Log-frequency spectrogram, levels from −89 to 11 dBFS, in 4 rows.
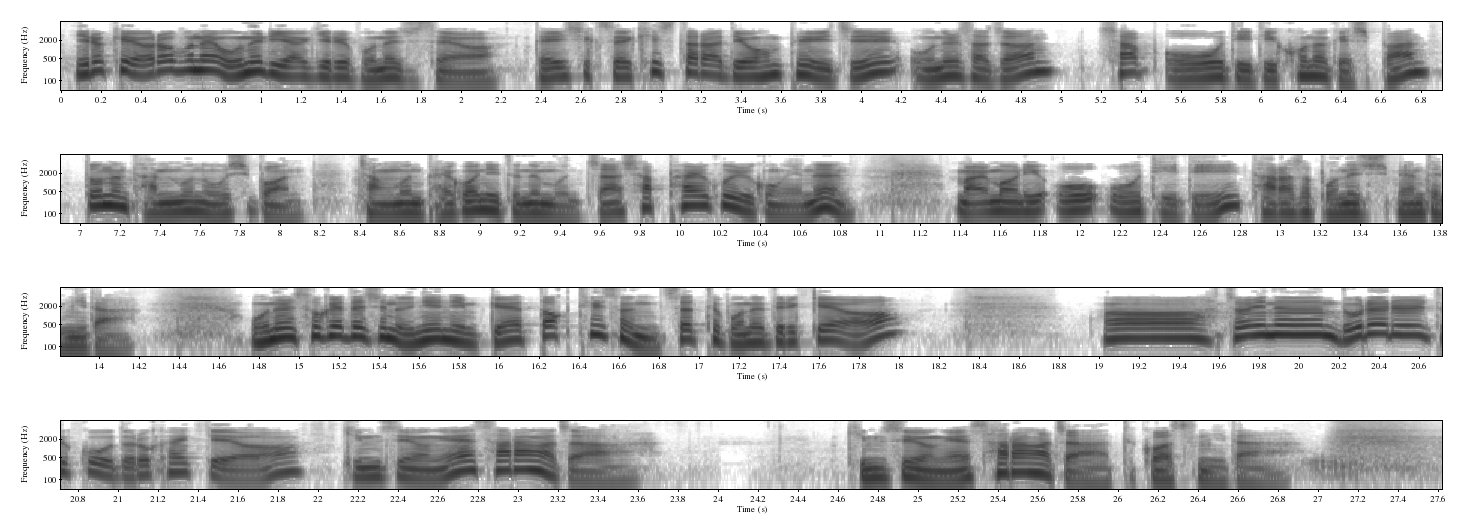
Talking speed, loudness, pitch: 295 characters per minute, -18 LUFS, 135 Hz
